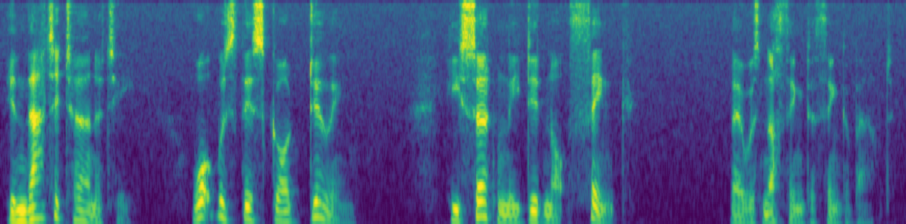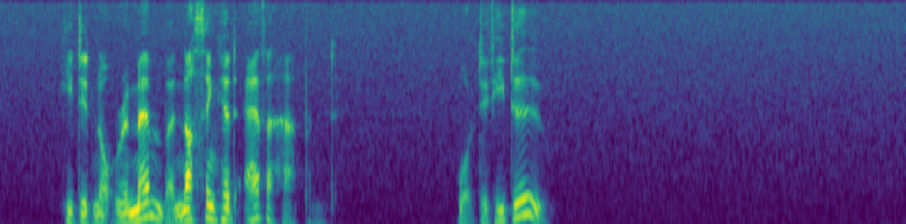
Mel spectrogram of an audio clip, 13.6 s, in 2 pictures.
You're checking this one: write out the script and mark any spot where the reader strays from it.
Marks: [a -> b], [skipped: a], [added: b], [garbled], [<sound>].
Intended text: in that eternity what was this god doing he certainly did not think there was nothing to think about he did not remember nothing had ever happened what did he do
in that eternity what was this god doing he certainly did not think there was nothing to think about he did not remember nothing had ever happened what did he do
